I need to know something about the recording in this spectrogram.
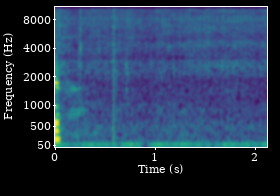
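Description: Steady sizzling of a whole chicken roasting over hot charcoal on a rotisserie grill, its fat and olive-oil marinade frying in the drip pan below. A single faint click about half a second in.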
